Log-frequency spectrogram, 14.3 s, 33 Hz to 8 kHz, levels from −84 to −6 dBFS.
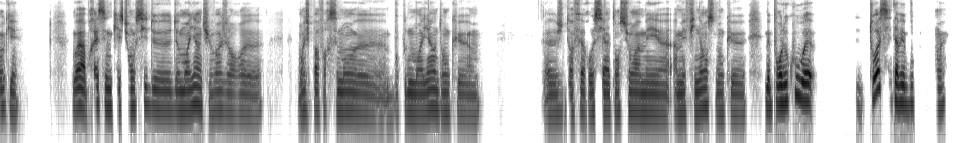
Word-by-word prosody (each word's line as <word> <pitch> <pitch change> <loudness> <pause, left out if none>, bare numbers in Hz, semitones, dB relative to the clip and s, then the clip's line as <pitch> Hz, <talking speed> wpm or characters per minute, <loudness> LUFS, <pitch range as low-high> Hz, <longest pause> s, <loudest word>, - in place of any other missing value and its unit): OK. 130 0 -4 0.9
Ouais 135 +2 +4
après 135 +3 +3
c'est 140 - +6
une 130 - 0
question 130 +1 +2
aussi 130 +2 +3
de 125 -2 -3
de 120 0 -4
moyens, 125 +4 0
tu 110 - -1
vois? 120 +2 -5
Genre, 110 -2 -6
heu, 105 -1 -7 0.5
moi - - -5
j'ai - - +1
pas - - -2
forcément, 120 -1 -1
heu, 105 -4 -7
beaucoup 105 +2 -13
de 115 - -3
moyens 115 +3 -2
donc 115 -1 -7
heu 110 -1 -6 1.2
heu, 110 0 -5
je 110 +1 -3
dois 110 -2 -5
faire 120 -1 0
aussi 115 +1 +5
attention 115 +1 +1
à 115 - -1
mes 110 0 -2
à 110 +1 -5
mes 110 0 -2
finances 125 +3 +1
donc 115 0 -7
heu 110 -1 -6 0.3
mais 135 - 0
pour 150 +3 +5
le 160 - +3
coup 210 - -3
ouais, 170 -2 +7 0.8
toi - - +7
si 190 -10 +5
tu - - +5
avais 155 -1 +6
beau 145 +1 -7 0.4
ouais. 135 +1 -4
120 Hz, 200 wpm, -21 LUFS, 110-130 Hz, 1.2 s, ouais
